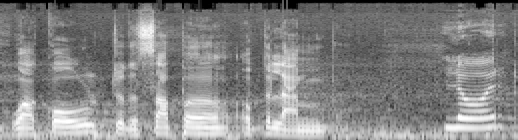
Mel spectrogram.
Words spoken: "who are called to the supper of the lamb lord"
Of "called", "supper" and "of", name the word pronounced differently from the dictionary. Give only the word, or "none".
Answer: none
